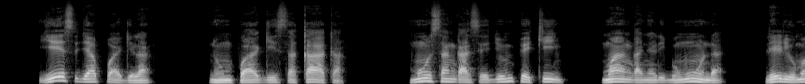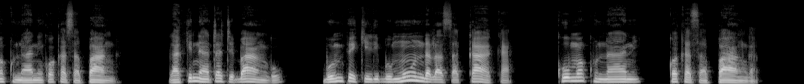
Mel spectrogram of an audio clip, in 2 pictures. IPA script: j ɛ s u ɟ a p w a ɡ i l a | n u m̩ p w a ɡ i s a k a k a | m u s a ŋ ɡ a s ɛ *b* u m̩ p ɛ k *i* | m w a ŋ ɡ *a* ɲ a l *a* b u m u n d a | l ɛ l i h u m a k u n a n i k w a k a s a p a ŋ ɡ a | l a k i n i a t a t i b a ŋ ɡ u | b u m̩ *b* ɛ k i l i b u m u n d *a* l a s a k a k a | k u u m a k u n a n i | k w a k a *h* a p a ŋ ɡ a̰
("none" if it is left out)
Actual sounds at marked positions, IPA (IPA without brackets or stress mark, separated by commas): ɟ, i, a, i, p, a, s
